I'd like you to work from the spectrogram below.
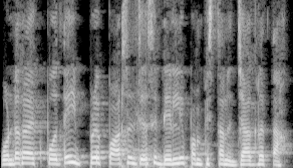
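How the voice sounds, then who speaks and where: Strict young boss, scolds in clipped orders; a woman reads him in her own mellow voice. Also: a little high, brisk, close to an everyday voice. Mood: stern. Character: stern young male company boss, curt.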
